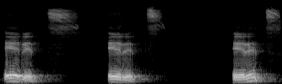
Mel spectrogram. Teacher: Bueno, estas solo tienen dos sílabas y el acento va en la penúltima sílaba.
